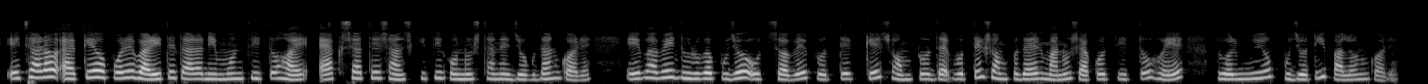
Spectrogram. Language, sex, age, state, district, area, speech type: Bengali, female, 18-30, West Bengal, Paschim Bardhaman, urban, spontaneous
